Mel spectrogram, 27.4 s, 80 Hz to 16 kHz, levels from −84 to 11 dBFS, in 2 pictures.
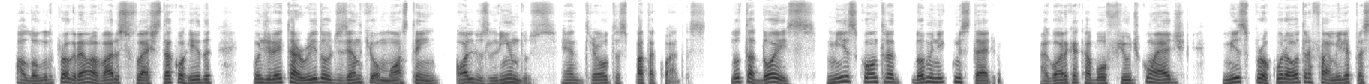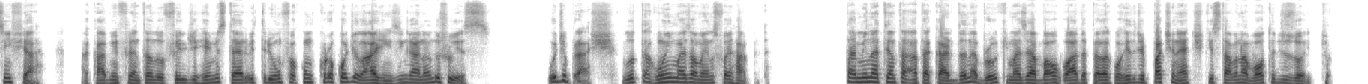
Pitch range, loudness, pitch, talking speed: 125-155 Hz, -17 LUFS, 140 Hz, 180 wpm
